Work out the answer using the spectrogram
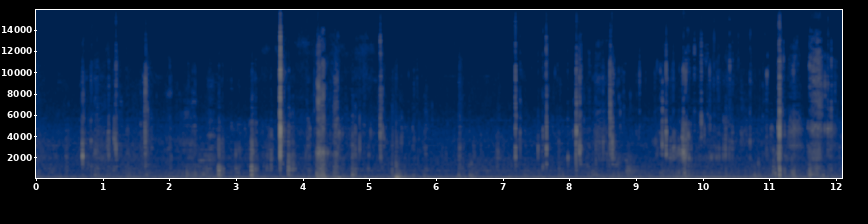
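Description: A person chewing goat meat and noodles close to the microphone, with irregular mouth smacks and clicks.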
